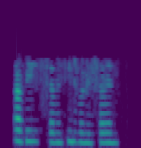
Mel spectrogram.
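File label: Fire Dispatch, Scanner audio recording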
